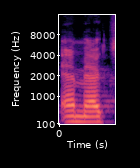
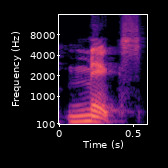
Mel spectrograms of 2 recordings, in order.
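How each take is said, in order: First: It is spelled out as two letters. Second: It is said as one syllable, mix. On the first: The speaker calls it wrong. "Instead of saying M X" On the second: The speaker calls it right. "it'd be mix"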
